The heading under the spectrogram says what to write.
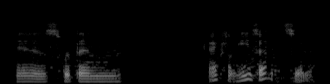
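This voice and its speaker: Talking at a fairly slow pace, this voice is soft-spoken. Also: man. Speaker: livestreamer and tabletop wargame player. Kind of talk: casual chat.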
